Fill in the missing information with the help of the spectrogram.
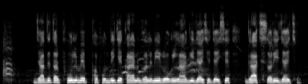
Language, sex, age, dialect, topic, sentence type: Maithili, male, 18-24, Eastern / Thethi, agriculture, statement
